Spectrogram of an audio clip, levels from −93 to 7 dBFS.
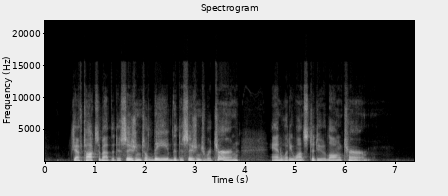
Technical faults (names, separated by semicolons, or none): none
